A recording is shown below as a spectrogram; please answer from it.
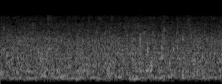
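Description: Shallow creek water running steadily over rocks.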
